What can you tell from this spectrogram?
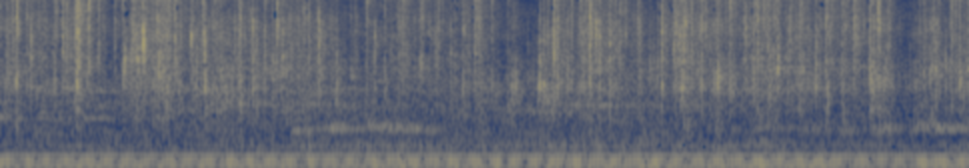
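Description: Plastic packet of laksa paste crinkling as it is squeezed out over a pot of boiling broth, with crackly bubbling and a steady low hum underneath.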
